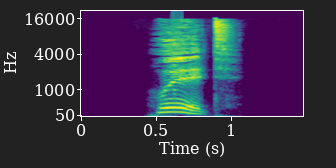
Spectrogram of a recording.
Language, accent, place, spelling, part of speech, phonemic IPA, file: German, Germany, Berlin, Huld, noun, /hʊlt/, De-Huld.ogg
- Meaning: 1. favor; goodwill; benevolent regard (to a subject, from someone higher up in social hierarchy) 2. grace (free and undeserved favour, especially of God; divine assistance in resisting sin)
